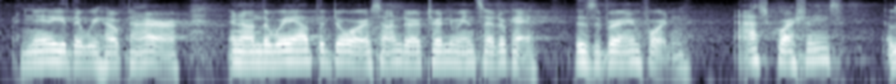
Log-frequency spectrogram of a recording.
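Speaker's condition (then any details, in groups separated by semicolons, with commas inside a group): Amyotrophic lateral sclerosis; age 38, over two years since diagnosis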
